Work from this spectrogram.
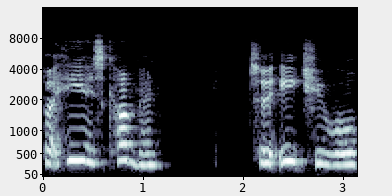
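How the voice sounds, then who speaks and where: A woman puts on a character voice pitched high. She talks at a fairly slow pace. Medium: read story. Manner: chattering, insistent.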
